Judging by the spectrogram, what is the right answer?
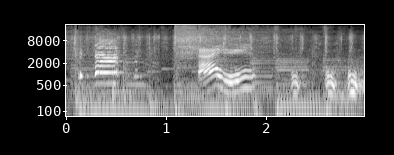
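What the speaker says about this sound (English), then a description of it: "Chicken." A chicken clucks and squawks in a quick series of bright, wavering calls, set against a steady background music bed.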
